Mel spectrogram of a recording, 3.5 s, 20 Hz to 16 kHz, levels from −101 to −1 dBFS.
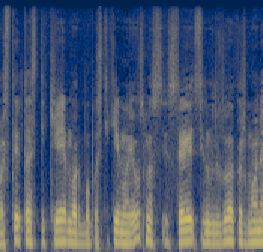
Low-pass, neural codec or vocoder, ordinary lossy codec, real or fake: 14.4 kHz; codec, 32 kHz, 1.9 kbps, SNAC; AAC, 48 kbps; fake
